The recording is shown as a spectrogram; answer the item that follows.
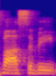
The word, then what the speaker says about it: Vasavi: She would say to me, so first of all, the way you say my name is Vasavi, my family calls me Vachi, because when I was born, my sister couldn't say my name Vasavi.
